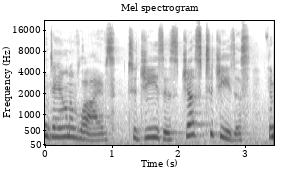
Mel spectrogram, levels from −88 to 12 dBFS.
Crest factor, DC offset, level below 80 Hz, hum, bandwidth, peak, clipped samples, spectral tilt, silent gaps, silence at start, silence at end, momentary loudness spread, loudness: 16 dB; under 0.1%; -52 dBFS; none; over 20 kHz; -12 dBFS; under 0.1%; -3 dB/octave; none; 0 s; 0 s; 7 LU; -28 LUFS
